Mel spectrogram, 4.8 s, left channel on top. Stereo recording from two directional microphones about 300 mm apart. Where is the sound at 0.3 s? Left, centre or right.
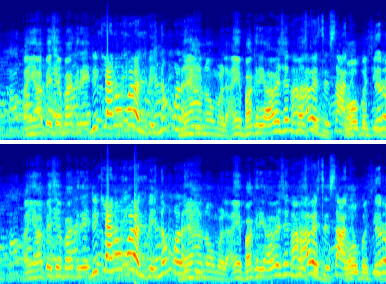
Left.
